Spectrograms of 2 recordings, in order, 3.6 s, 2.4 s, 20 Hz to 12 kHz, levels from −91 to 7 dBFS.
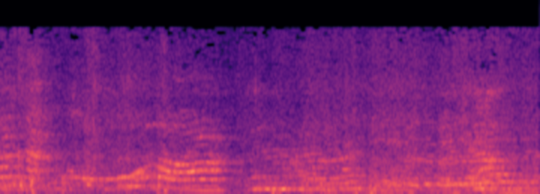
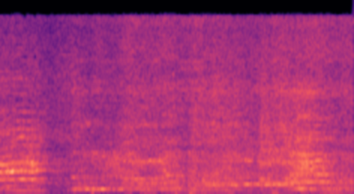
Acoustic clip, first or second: first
